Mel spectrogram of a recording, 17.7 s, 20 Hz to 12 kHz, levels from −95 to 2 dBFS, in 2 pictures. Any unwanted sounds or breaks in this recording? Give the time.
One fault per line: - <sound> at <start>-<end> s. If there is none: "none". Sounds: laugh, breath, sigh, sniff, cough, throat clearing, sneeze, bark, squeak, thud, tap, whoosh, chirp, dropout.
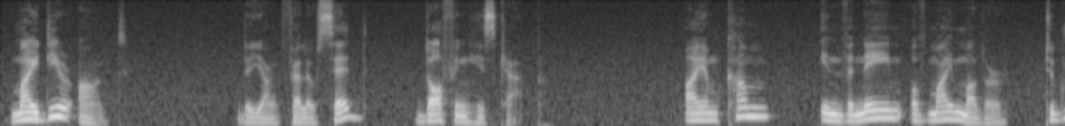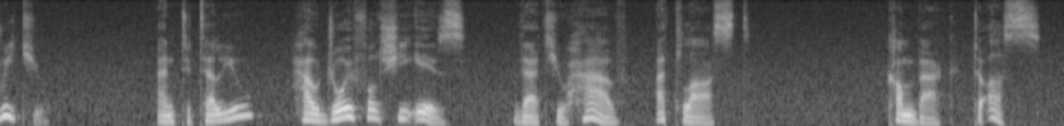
none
